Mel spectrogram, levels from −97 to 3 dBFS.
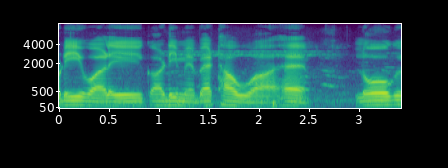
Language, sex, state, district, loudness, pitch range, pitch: Hindi, male, Haryana, Jhajjar, -17 LUFS, 95-105 Hz, 95 Hz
